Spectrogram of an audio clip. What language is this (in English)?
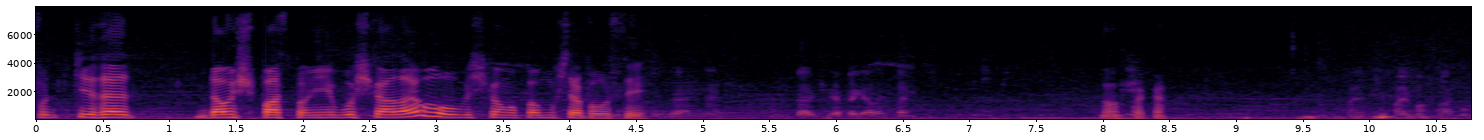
Portuguese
